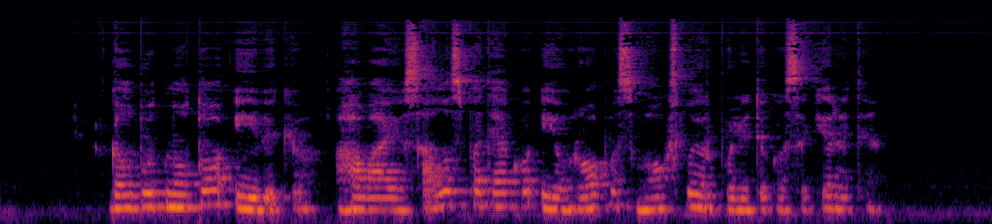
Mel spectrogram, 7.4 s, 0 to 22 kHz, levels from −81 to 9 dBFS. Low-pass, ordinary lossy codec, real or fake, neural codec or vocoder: 19.8 kHz; MP3, 64 kbps; real; none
